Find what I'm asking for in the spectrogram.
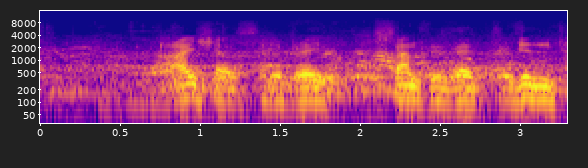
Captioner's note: accented english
